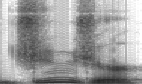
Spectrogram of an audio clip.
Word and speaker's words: ginger: With ginger, we use the J sound, like juice and jump, j, and the regular N, ginger.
